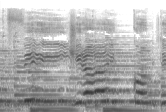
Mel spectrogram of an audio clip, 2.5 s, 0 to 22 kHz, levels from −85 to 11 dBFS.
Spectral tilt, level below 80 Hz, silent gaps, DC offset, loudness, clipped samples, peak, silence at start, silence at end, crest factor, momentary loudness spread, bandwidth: -4 dB/octave; -30 dBFS; none; under 0.1%; -17 LUFS; under 0.1%; -2 dBFS; 0 s; 0 s; 16 dB; 6 LU; 16 kHz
